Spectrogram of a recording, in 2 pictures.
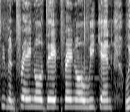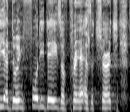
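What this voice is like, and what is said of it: Strained, worn-out voice. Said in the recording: “Forgive me, I've lost my voice.”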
